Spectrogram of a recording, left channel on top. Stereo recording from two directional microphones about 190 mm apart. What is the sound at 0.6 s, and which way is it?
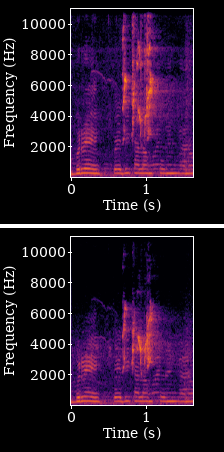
Speech, 45° left (ahead or behind).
